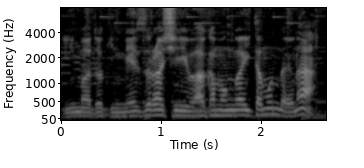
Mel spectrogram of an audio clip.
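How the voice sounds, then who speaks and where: Gruff, fast-talking middle-aged shop owner man acting. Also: medium pitch, soft background music, close to an everyday voice. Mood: brusque, businesslike. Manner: blunt, rough-spoken, threatening. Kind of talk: Japanese visual novel voice acting.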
